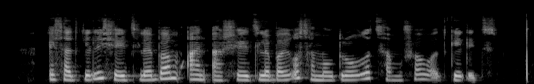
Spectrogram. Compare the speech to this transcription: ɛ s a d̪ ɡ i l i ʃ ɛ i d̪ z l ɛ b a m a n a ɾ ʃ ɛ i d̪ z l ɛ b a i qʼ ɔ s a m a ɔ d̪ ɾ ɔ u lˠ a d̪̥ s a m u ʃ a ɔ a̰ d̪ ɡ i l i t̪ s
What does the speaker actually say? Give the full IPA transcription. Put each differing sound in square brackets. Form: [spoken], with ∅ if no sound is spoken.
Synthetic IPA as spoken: ɛ s a d̪ ɡ i l i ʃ ɛ i d̪ z l ɛ b a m a n a ɾ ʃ ɛ i d̪ z l ɛ b a i qʼ ɔ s a m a [u] d̪ ɾ ɔ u lˠ a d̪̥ s a m u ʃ a ɔ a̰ d̪ ɡ i l i t̪ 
